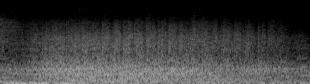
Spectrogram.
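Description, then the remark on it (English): A land-based plane making a low-level attack during the Battle of Okinawa, trying to silence the U.S. fleet bombardment: it roars through a loud, unbroken wash of noise while rapid gunfire rattles underneath, dense and continuous for the whole few seconds, with no voices. “A plane and a low-level attack.”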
